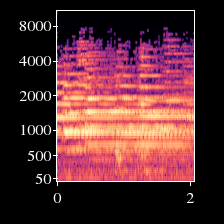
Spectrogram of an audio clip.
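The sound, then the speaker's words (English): A new set of church bells in a church down the block rings out steadily, their rich overlapping tones sustaining and blending into a continuous resonant peal, with no voices present. “that's the new set of bells in the church down the block.”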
